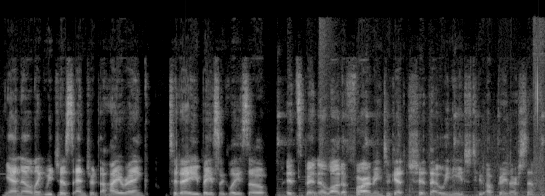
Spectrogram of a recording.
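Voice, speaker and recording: A man streaming a video game, talking casually with his co-host. He jokes and pokes fun at himself. Game music plays clearly under his voice. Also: medium pitch, level tone, brisk, pushed and bright. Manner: joking, self-deprecating, laughs often. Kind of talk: casual gaming chat.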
